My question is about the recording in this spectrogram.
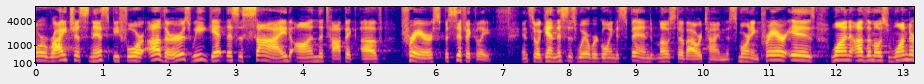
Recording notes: Message Preached at Valley Creek Church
